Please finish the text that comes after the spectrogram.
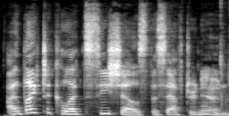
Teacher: her f0 kind of goes to its maximum peak on the word like and i don't know that's maybe like 350 hertz or something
